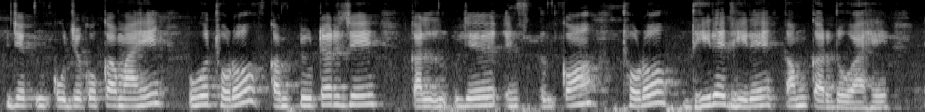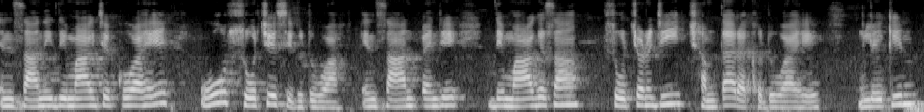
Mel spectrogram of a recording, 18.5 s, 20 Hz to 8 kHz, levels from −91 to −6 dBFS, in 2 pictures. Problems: constant background noise, echo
